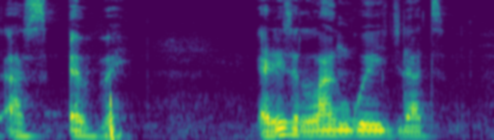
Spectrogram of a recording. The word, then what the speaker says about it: Ewe: but when it comes to ghana it is pronounced as ever it is a language that is found in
